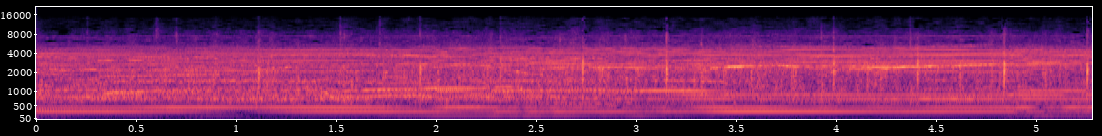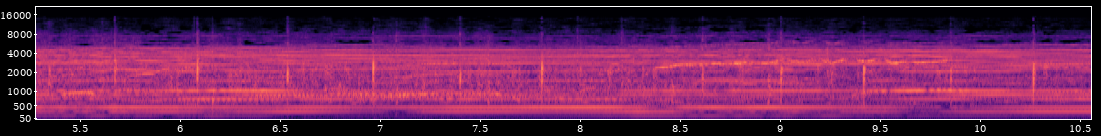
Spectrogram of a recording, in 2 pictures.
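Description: A steady amplified drone from the stage, an electric guitar amp left sounding between songs at a loud rock concert. Over it the crowd cheers and whoops, with two rising whistles, one about three and a half seconds in and one near the end.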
